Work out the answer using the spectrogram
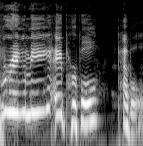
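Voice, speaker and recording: A high-pitched, female-sounding put-on character voice. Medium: read story.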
